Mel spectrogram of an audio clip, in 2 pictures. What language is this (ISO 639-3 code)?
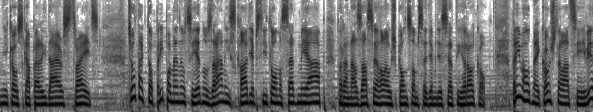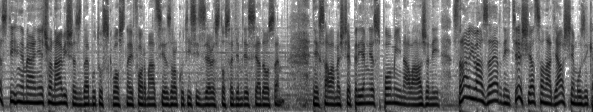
slk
